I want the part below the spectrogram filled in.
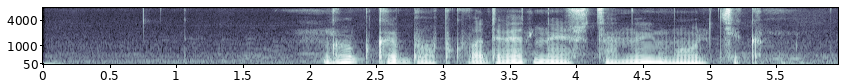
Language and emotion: Russian, sad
